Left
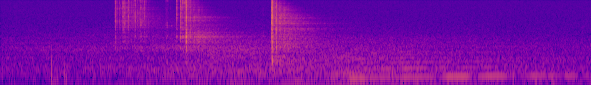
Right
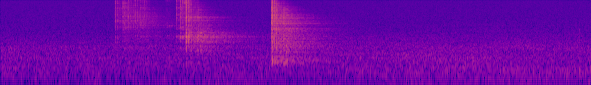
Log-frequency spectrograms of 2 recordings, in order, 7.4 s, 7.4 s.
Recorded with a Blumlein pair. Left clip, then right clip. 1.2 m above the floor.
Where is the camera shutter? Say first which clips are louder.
Left 4 dB; 20° left, 3 m.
